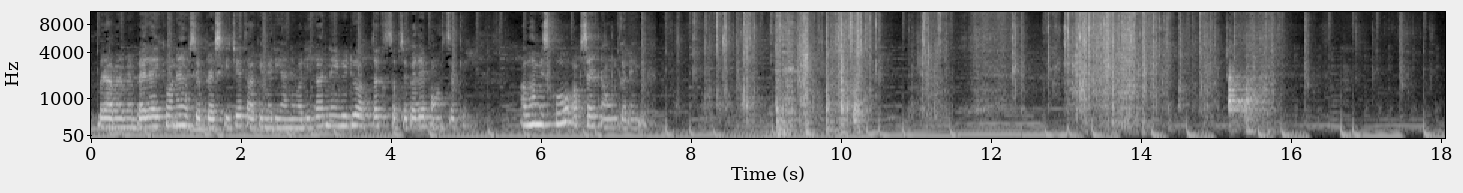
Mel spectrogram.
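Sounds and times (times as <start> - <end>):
background music: 0.0 - 18.0
baking parchment crinkling: 8.0 - 15.9
metal baking tins clinking: 15.0 - 15.9.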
